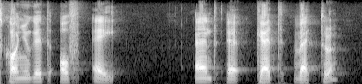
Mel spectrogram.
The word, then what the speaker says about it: ket: notation of this sort here and which is pronounced ket sy is common notation for vectors in quantum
